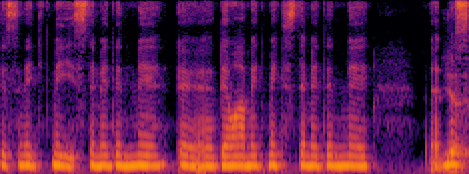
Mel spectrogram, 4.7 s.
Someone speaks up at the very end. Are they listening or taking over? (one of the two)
taking over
